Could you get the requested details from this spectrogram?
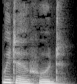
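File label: "widowhood", British English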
